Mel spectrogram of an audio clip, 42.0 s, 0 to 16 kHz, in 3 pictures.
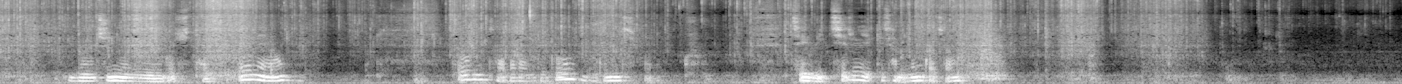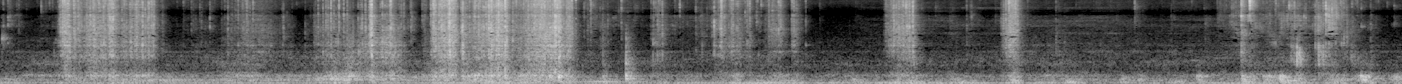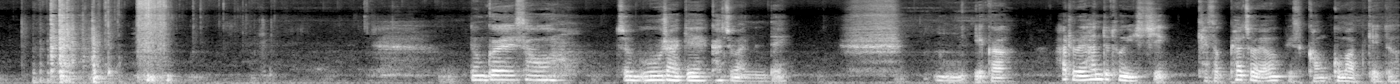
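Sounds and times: water pouring onto potting soil: 0.0 - 20.0, 26.2 - 27.8.

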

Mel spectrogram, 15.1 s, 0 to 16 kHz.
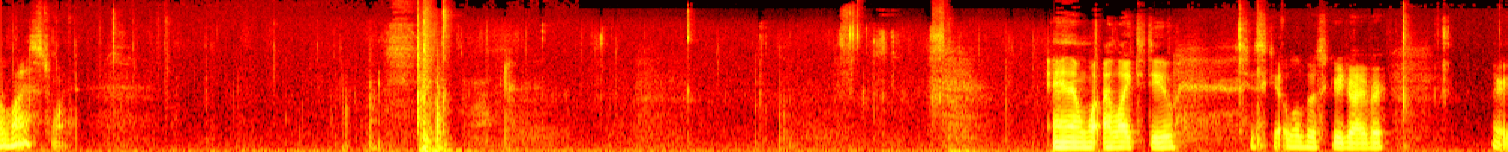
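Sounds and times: small clicks and rustles: 0.6 - 3.9, 4.8 - 10.5.

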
